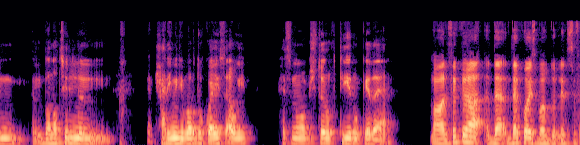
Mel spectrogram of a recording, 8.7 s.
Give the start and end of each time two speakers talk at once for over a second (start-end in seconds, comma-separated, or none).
none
